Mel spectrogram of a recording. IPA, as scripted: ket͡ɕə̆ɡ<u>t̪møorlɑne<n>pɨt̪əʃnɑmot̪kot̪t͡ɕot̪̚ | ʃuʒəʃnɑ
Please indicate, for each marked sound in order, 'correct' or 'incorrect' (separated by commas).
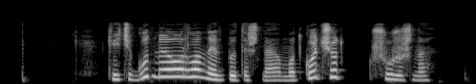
correct, correct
